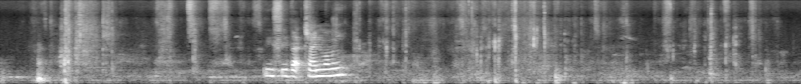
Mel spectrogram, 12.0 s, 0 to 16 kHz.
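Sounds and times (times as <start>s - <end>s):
trading cards clicking and rustling: 5.0s - 11.6s.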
